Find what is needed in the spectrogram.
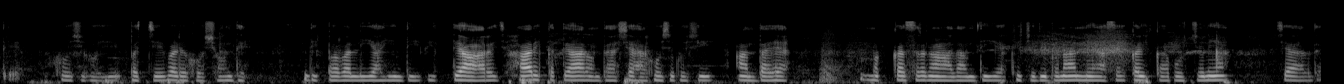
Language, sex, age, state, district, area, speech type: Dogri, female, 30-45, Jammu and Kashmir, Samba, urban, spontaneous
